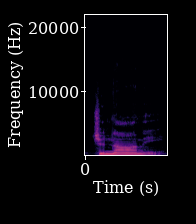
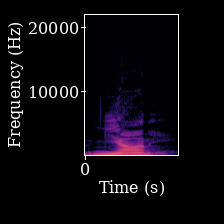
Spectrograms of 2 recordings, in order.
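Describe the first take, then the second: First: The word begins with a hard English J sound. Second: The word begins without a hard English J sound. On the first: The speaker calls it wrong. "It's often mispronounced as Jnani. It's not a J" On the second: The speaker calls it right. "it's a Jna"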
